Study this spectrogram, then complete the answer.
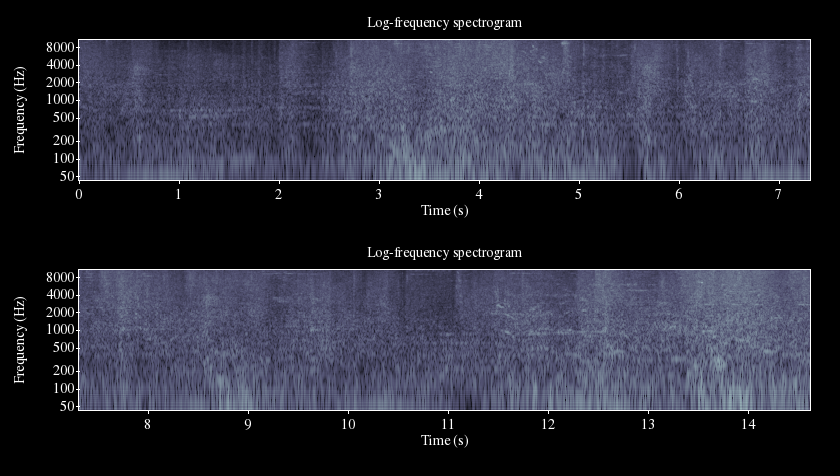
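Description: Magic spells whoosh and crackle in a fast video game fight.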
